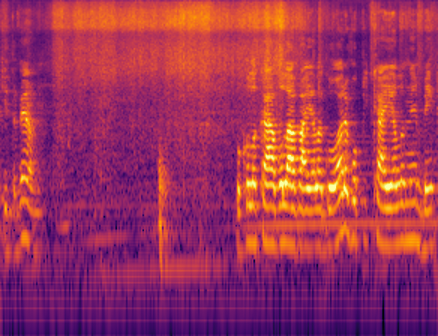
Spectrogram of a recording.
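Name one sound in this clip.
A plastic bag crinkles.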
